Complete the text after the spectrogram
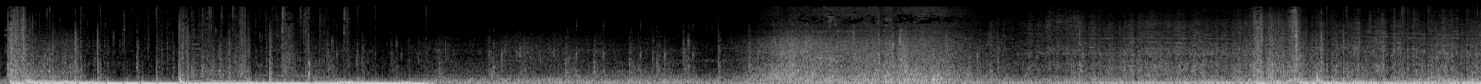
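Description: A child's footsteps patter across a wooden floor.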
